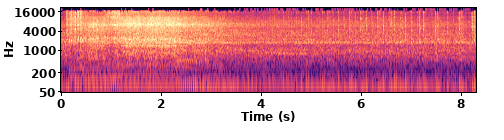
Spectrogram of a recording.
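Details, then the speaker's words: Kawasaki FX850 twin on Hustler X1 mower after valve adjustment to cure loose-rocker tick: steady low thump, fairly even beat, no top-end ticking; runs normally, sounds better. "Oil pressure. I don't know if you can hear it or not, but it sounded a lot better."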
